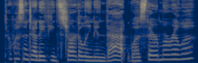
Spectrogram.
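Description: A woman's voice: fairly high pitch, a little fast, no echo, clean studio sound, lightly acted. A woman voicing an anxious, dramatic orphan girl in a storybook, gushing and earnest with old-fashioned long words. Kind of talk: audiobook character acting.

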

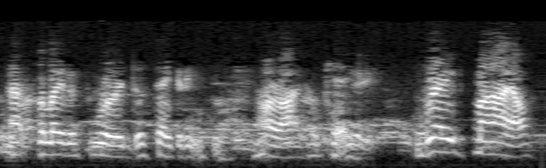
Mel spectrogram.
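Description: An actress playing a brassy, world-weary American carnival barker in a 1950s radio drama, slangy and hard-boiled. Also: female voice, medium pitch, moderate pace, natural voice. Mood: bitter, shaken. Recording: tinny, noisy 1950s radio recording.

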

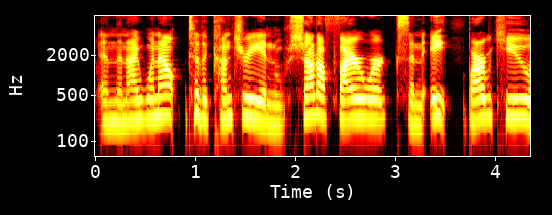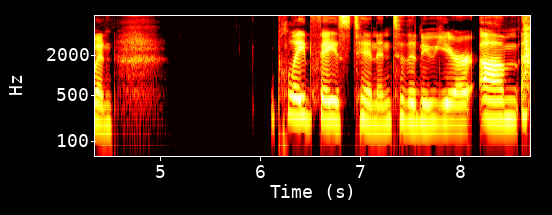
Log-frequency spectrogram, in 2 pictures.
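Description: A woman's voice: fairly high pitch, pushed and bright, dry recording, studio quality. Stuffy, giggly woman podcaster. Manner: chatty, giggly, many ums. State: stuffy from a sinus infection. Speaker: podcast host. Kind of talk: casual solo podcast chat.

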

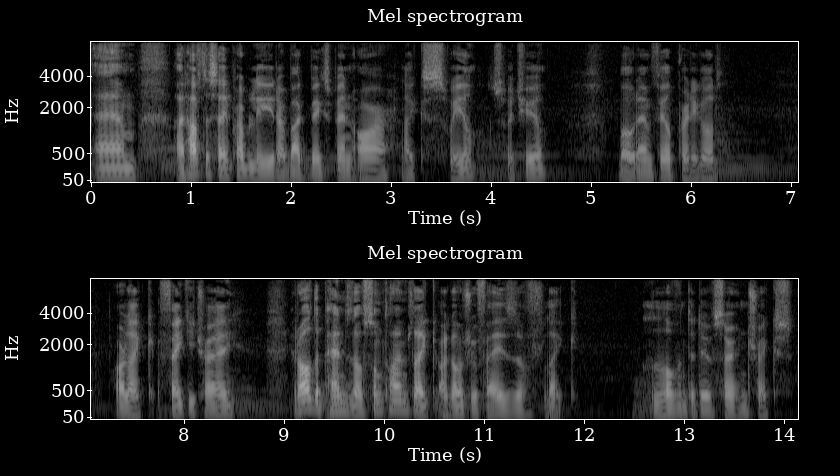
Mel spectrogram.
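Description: A young man from Lithuania answers questions in a relaxed, slangy way and swears now and then. His voice sits low with a gravelly edge and barely rises or falls. Faint music plays behind him. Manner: laid-back, swearing, slangy. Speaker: guest skater answering a questionnaire. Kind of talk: casual spoken answers.

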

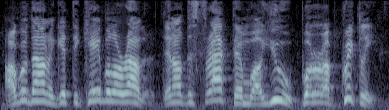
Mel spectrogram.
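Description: A man's voice: high voice, expressive, fast, sharp tone, full character voice. A man playing a jumpy but brave, wisecracking young survivor in a zombie audio drama. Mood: determined.

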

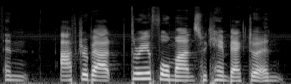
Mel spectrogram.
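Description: A woman, a fitness coach guest talking casually at home in a halting way, with many fillers and trailing lists. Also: medium pitch, clean tone, no echo, low-quality recording. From New Zealand. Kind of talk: casual interview chat.

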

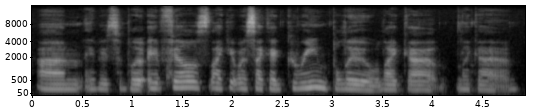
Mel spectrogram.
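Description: A woman in casual, reflective conversation, thinking aloud in an expressive way, with Vietnamese as her first language. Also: fairly low pitch, a little slow.

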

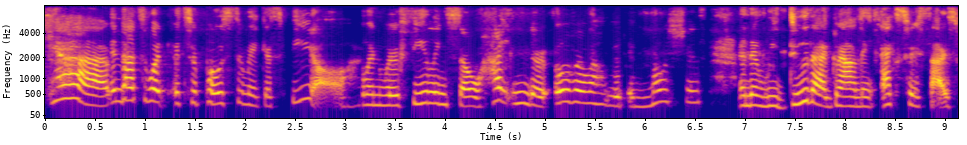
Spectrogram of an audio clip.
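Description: Woman from the Philippines, high voice, close dry sound, personal interview storytelling. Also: no room sound, rough recording. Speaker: interview guest, women's community founder.

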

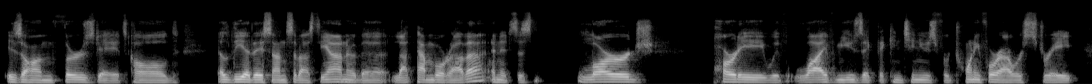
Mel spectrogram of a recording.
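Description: Man from the US, podcast host, slightly low voice, slangy, casual. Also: little pitch movement, normal speed. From United States. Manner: laid-back, slangy, uses "like" often. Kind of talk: casual interview chat.

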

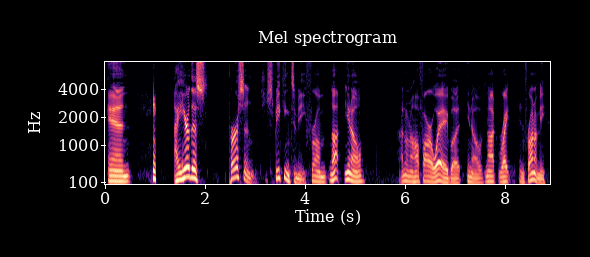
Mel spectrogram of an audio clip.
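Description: A man's voice: medium pitch, lively intonation, unhurried, no echo. Rambling Boston-accented male host. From metropolitan Boston. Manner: talkative, lots of restarts and trailing asides. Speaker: podcast host. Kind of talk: rambling conversational storytelling.

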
